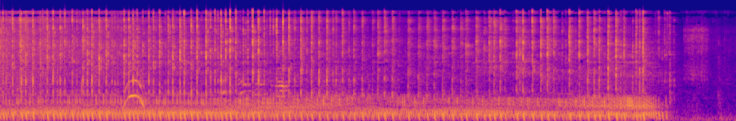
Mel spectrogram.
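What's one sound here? A chainsaw engine roars steadily close by.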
